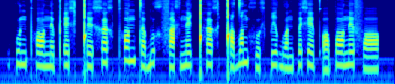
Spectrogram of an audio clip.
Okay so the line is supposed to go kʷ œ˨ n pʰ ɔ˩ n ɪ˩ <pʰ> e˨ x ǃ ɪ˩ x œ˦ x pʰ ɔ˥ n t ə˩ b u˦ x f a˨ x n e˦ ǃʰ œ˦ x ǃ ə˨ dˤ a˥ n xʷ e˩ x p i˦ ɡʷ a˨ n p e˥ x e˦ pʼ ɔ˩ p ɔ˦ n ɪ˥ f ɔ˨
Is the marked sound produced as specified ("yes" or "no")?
no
